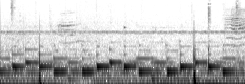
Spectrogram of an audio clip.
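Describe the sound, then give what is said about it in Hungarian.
A cat meows in a video game where the player controls a cat. Tonal cries come in a stepped pattern, with two sharp knocks mixed in. “Mit csinálsz, cica?”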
